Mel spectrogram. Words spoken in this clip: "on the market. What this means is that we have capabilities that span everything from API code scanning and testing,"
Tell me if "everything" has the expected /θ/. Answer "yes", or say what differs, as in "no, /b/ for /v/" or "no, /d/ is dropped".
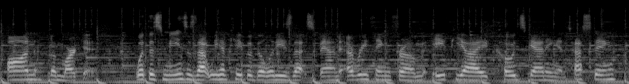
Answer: yes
